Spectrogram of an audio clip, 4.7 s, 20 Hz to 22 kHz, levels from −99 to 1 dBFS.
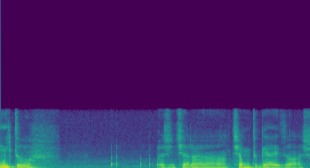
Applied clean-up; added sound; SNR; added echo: none; none; none; none.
